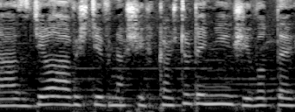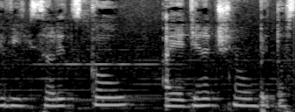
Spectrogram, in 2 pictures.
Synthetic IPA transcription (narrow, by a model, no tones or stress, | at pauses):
aːzɟɛlaːvʒdɪvnaʃɪxkaʒdo̞dɛɲiːɣʒɪvo̞t̪ɛɣviːt͡sɛlɪt͡sko̞w | ʔajɛɟɪnɛt͡ʃno̞wbɪt̪o̞s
